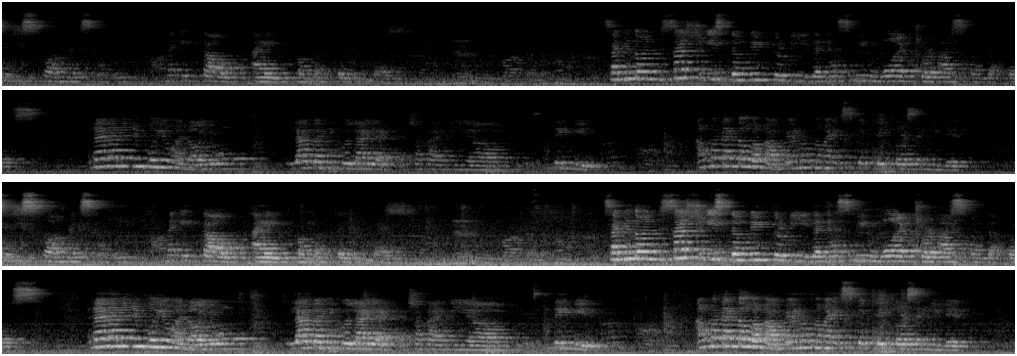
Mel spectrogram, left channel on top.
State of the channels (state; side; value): quieter; left; 10.6 dB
